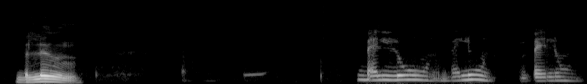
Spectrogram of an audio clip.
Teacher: In the second letter A, it has been replaced by that schwa sound. And because this sound is lazy sound, we don't pronounce it.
